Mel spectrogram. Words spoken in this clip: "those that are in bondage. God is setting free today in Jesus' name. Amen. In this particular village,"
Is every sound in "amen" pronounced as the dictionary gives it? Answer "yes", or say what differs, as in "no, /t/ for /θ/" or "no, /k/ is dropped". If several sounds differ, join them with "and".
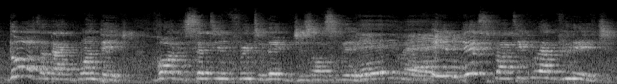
no, /n/ is dropped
